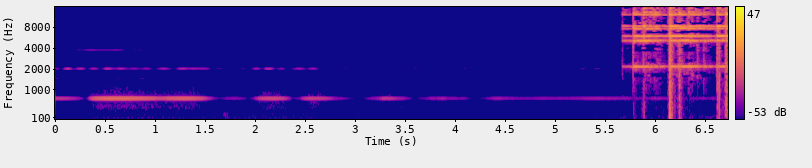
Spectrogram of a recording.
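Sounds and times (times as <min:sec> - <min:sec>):
soft steady ringing tone: 0:05.7 - 0:06.7.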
